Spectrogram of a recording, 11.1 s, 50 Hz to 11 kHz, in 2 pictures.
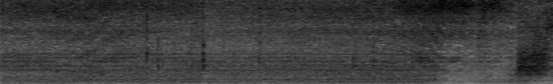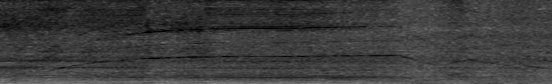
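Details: Siemens Z6.0 Power 2500W bagged cylinder vacuum with its mini turbo brush cleaning a chair. Steady high vacuum roar with the brush spinning evenly and quickly, no drop in pitch under load; normal turbo brush operation.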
